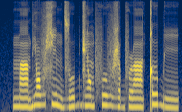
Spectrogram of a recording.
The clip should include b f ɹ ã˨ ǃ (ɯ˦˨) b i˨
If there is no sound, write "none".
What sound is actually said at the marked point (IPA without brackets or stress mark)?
ɯ˦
